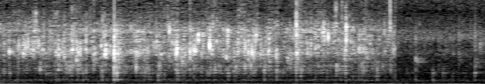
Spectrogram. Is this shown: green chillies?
yes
